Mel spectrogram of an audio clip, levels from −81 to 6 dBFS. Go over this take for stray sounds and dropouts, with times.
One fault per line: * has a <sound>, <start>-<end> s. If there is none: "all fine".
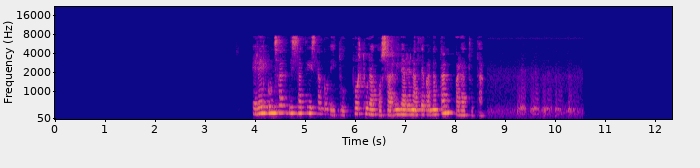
* has a laugh, 9.2-10.5 s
